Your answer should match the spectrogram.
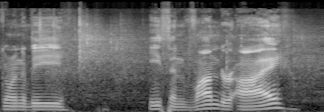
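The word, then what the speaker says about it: Vonderahe: going to be Ethan Vere ey Vere ey that's a Dutch pronunciation v o n d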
